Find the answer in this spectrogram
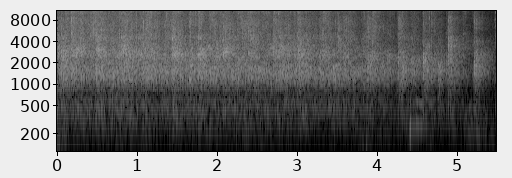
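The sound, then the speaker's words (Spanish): A crowd applauds steadily, a dense wash of many hands clapping at once that holds strong throughout, then thins slightly and turns more uneven near the end. “Ahora sí, dale un fuerte aplauso porque nos estamos pareciendo al papá.”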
